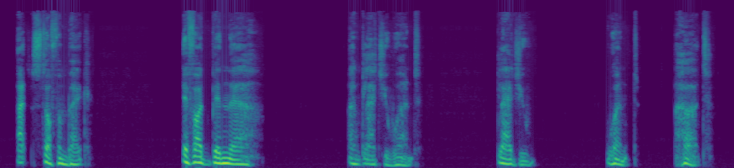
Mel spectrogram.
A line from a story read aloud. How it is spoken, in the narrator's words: murmured Juran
